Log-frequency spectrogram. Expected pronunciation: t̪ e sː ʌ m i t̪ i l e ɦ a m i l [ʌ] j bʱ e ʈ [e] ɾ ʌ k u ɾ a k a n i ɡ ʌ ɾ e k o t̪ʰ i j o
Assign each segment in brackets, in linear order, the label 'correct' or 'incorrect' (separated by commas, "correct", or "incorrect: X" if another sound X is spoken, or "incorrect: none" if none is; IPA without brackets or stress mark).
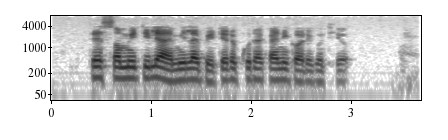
incorrect: a, correct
